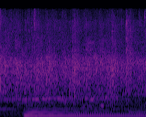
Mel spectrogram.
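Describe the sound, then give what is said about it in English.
A church audience at a morning worship service claps in a steady, dense wash of applause, while a low sustained organ-like chord swells in underneath and holds to the end. “don't you put your hands together”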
